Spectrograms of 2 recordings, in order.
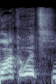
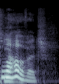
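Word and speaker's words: Błachowicz: So my Verdum notes And my the majority of my Blahovic show is a blow. – Yeah, you got it. – Blachowicz. – It's one of the two. – It's not Blachowicz? – Blahovic. – No. Oh, Blahovic. Yeah.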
